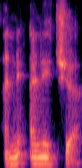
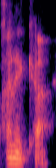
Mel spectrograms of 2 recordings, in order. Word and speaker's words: anicca: The first one is anicca or anicca, can be pronounced in different ways. I think it's from the Pali originally.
